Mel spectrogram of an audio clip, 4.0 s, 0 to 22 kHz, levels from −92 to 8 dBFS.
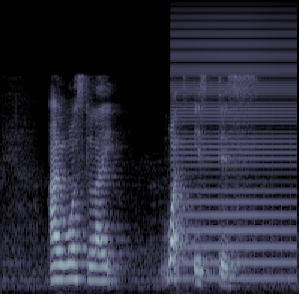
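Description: From 2.26 to 3.95 s there's GSM phone buzz, a steady, raspy 217 Hz rattle about 11 dB under the speech, from a nearby phone's call bursts getting rectified.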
